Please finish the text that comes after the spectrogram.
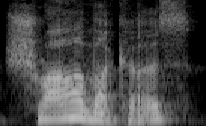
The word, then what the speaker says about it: Shravakas: Yeah, Shravakas. So that's different. That doesn't have a long A, Sean, if that is correctly pronounced there, as the Charvakas.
